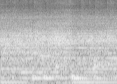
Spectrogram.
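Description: Live band playing, with saxophone and trumpet holding long notes over a steady low bass line and a wash of drum-kit cymbals.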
